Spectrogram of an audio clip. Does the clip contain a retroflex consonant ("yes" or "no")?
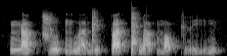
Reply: no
